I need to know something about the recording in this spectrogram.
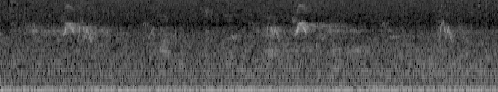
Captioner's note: birds chirp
